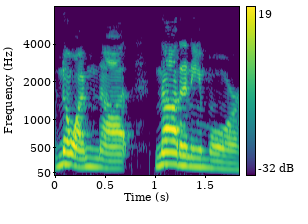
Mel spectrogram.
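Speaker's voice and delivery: ordinary talk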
